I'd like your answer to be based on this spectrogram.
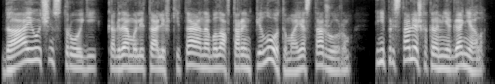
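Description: Brisk young woman in an audiobook, voiced by a male narrator; coaxing, in a dry, close sound. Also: fairly high pitch, animated, gravelly, no echo. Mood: lively. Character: lively bold young woman, court lady-in-waiting.

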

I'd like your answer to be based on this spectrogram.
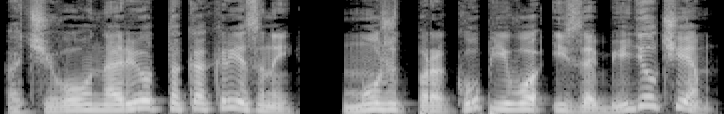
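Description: A man's voice: fairly high pitch, big pitch swings, moderate pace, no echo, clean studio sound. A man voicing a frightened young peasant woman with lamenting, pleading folk speech. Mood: anxious.

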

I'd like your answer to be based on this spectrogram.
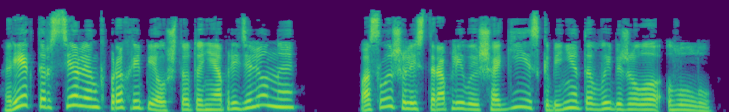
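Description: A woman narrates a fantasy novel in a steady, measured voice at a middle pitch. The sound is dry and close, with no room echo. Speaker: audiobook narrator. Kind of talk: scripted narration.

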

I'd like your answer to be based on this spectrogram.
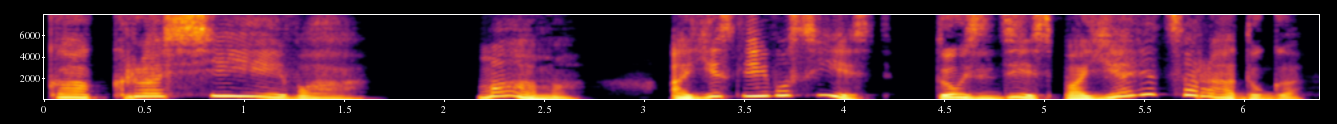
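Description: A woman voicing an excitable, dreamy little girl who squeals and protests, in an audiobook. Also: on the high side, a little slow, dry recording, clean studio sound, voice pushed up. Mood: amazed. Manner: squealing, wondering, indignant. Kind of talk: audiobook character voice.

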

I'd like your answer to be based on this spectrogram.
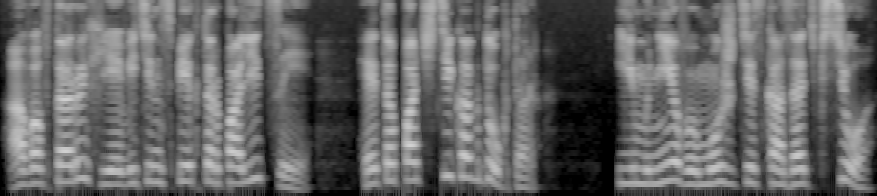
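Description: A flustered, gallant male police inspector speaks hesitantly and earnestly, read by a woman. The voice sits a little high, and the sound is dry and close to the mic. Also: expressive, moderate pace, dry recording, close to an everyday voice. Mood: reassuring.

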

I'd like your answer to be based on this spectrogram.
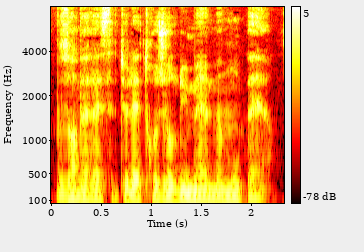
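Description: A man's voice: mid-range voice, monotone, a little fast, mellow, voice pushed up, natural voice. A man voicing an earnest, passionate young viscount who defies his mother in a storybook reading. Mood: defiant. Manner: spirited, defiant, heartfelt.

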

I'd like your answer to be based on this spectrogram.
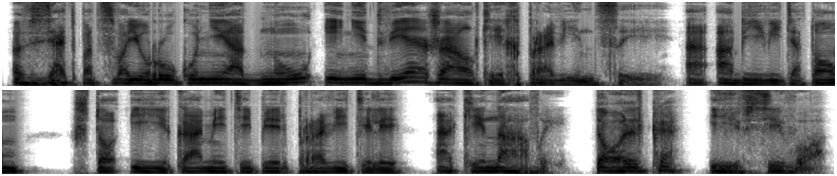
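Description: A man's voice: lowish voice, unhurried, hardly any pauses, dry recording, clean studio sound. A man voicing a huge, contemptuous cat-like demon lord in an audiobook, with a lazy, scornful, slightly growling delivery. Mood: contemptuous, gloating. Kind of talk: audiobook character voice.

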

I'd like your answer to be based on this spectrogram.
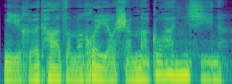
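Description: A tense, brooding woman who keeps her jealousy under a low, breathy hush, her words dropping to a near whisper. A man shifts his voice down to play her, slow and husky, in a dry close sound. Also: no echo, heavily acted.

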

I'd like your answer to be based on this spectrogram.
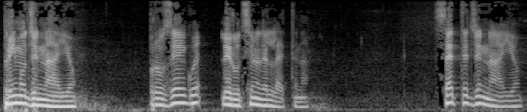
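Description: A man's voice: medium pitch, expressive, slow. A man reading a scripted news chronicle in a clipped, declarative manner for radio theatre.

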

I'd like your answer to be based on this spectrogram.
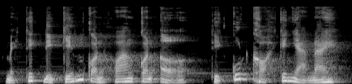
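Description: A man voicing a sharp-tongued old village mother-in-law who scolds and curses bossily in a storytelling. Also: fairly low pitch, expressive, normal speed, soft background music, lightly acted. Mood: furious. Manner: scolding, cursing, bossy.

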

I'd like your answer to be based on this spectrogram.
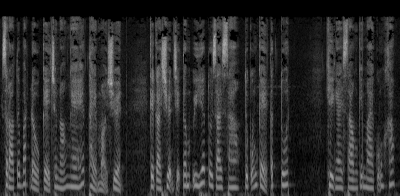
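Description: A woman reading a first-person story aloud, steady and emotional. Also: mid-range voice, a little fast, slightly rough. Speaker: narrator.

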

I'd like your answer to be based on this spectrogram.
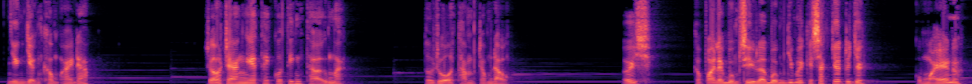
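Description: Brief: male narrator for a first-person audio story, low voice, vivid descriptive telling, faint music behind. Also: darkish tone.

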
